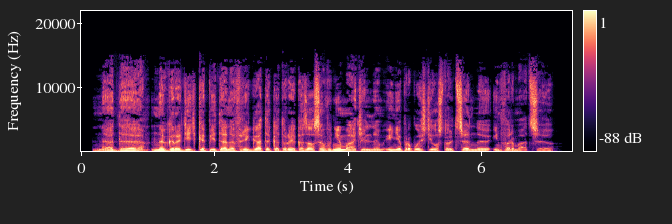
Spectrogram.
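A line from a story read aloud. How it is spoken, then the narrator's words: Quiet. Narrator (Russian): тихо произнес Пит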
